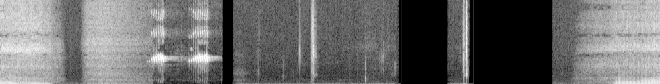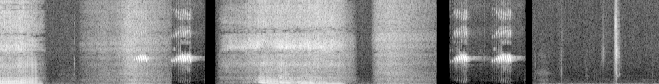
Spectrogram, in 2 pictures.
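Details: Snoring on a Thursday night: loud rattling snores recurring with quiet gaps, faint chirping in the background; snoring.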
